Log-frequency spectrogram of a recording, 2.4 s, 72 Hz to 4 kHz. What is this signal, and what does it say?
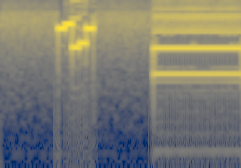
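Five-tone selective call (ZVEI), heard as quick runs of five tones, tones of about 70 ms. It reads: 89348
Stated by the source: Received by SDR, ZVEI five-tone call 89347.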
